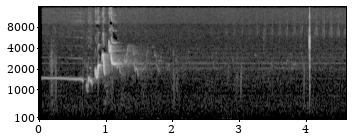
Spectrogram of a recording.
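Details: Japanese bush warbler singing: a long, steady whistled note, then a quick rising, twisting flourish that climbs sharply and fades, followed by quiet and one sharp click near the end.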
